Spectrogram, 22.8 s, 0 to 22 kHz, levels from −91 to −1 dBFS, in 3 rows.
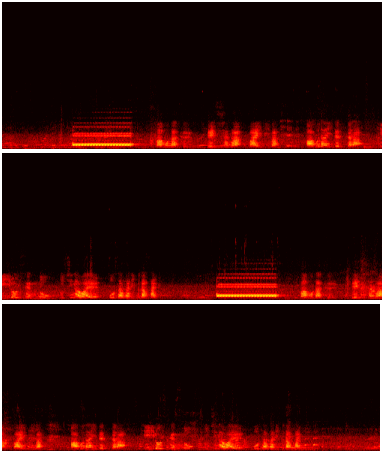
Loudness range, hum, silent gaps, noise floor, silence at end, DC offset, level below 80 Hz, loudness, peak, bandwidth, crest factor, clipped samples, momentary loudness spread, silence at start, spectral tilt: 11 LU; none; none; -63 dBFS; 0 s; under 0.1%; -88 dBFS; -36 LUFS; -20 dBFS; 6.6 kHz; 18 dB; under 0.1%; 26 LU; 0.05 s; -3 dB/octave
